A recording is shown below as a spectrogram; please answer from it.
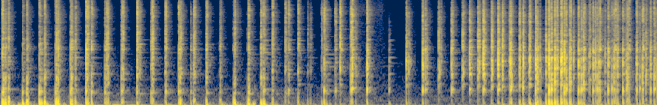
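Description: Fingernails tap the lid and rim of a small, round, hollow blue-and-silver metal tin, like a pomade tin, held in both hands close to the mic. The result is a fast, uneven run of dozens of short, dry clicks with almost no ring and a low, hollow body. A brief pause comes midway, and the taps grow quicker and brighter toward the end.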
